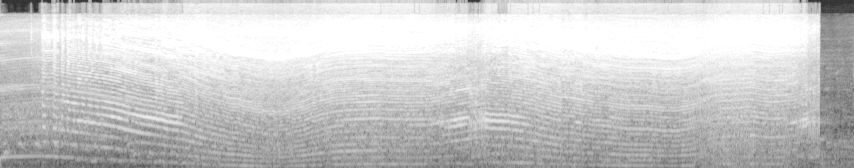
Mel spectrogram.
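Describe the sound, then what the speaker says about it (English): Power drill with a large bit boring a big hole through a wooden chopping board guitar body, a loud, continuous whining grind that rises and dips in pitch as the bit bites, ending abruptly after about ten seconds. "Maybe we'll have to drill in through that way with a big mama looch like this."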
